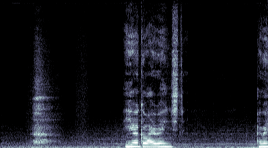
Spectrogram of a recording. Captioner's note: sighing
